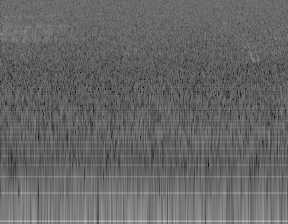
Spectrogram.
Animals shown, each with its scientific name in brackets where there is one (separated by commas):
Red-eyed Vireo (Vireo olivaceus), Nashville Warbler (Leiothlypis ruficapilla)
